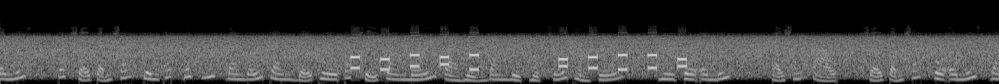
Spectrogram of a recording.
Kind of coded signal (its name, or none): DTMF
